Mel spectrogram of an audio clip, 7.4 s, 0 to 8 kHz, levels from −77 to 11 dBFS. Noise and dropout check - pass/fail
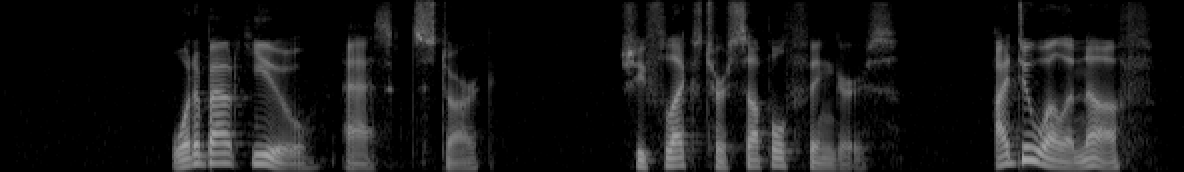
pass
